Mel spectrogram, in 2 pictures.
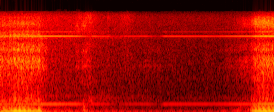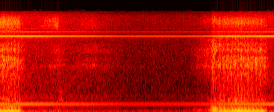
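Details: Pet dog Tucker snoring while sleeping at night: three deep, rumbling snores, each about a second long, returning roughly every five seconds, with a steady electrical hum underneath.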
